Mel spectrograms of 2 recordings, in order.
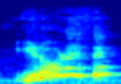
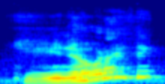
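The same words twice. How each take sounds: First: Excited high squeak of a worried friend; squeaky high repeat. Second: Said in the usual way. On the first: Acted. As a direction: jump way up in pitch on the repeat, "You know what I think?".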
